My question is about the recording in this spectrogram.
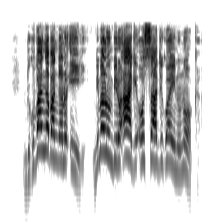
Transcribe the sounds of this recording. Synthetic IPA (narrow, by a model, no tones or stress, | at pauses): ndikupaŋɡapaŋɡanɔʔilḭndimalumbiɾɔak̬ɛʔɔsat̬ikwainunɔːkʰḁ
